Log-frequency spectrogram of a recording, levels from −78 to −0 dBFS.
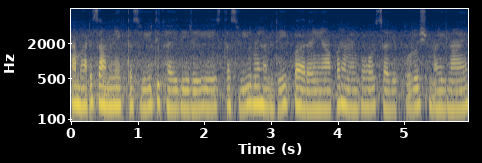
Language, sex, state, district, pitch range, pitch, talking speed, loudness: Hindi, female, Uttar Pradesh, Jyotiba Phule Nagar, 160-175 Hz, 165 Hz, 240 wpm, -18 LUFS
